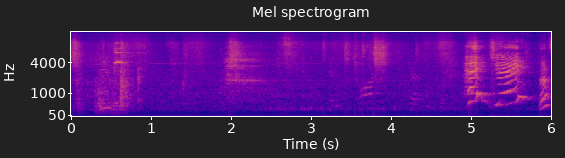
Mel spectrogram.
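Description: Indistinct speech: children's voices chattering in a small room, with a child's voice rising in pitch near the end.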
